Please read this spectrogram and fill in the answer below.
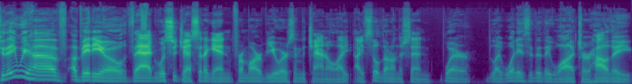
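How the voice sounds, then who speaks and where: A man with a normal speaking voice and a fairly low pitch at a moderate pace, in a very clean recording with a silent background. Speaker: dive channel co-host. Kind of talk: casual reaction chat.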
